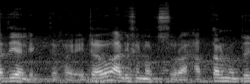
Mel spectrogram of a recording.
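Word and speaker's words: موسى: যদি না থাকে ওটা আ উচ্চারণ মুসা ঈসা লেখার সময় কিন্তু ইয়া লাগে কিন্তু ওটা মুসিনা ইনা কি মুসা ঈসা ওটাকে আলিফে মাকসুরা বলা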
